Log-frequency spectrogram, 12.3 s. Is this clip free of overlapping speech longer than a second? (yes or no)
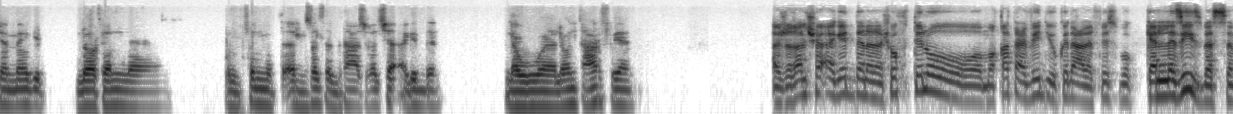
yes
